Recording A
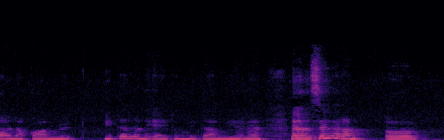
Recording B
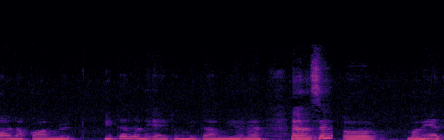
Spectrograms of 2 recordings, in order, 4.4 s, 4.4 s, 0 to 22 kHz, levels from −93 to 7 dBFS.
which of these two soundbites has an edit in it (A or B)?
B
